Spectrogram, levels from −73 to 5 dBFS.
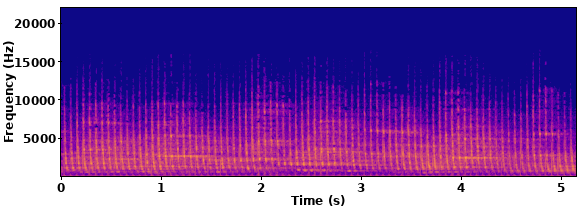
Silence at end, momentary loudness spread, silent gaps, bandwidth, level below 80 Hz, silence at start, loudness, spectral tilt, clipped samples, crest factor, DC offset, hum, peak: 0 s; 4 LU; none; 16 kHz; -42 dBFS; 0 s; -18 LUFS; 1 dB/octave; under 0.1%; 16 dB; under 0.1%; none; -6 dBFS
